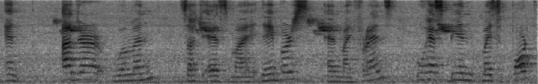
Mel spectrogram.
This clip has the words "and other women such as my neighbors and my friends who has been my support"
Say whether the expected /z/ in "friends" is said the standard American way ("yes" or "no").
no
